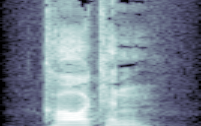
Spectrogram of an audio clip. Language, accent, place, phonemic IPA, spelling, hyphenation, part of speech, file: German, Germany, Berlin, /ˈkɔr.kən/, Korken, Kor‧ken, noun, De-Korken.ogg
- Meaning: cork (bottle stopper, usually but not necessarily made of cork)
